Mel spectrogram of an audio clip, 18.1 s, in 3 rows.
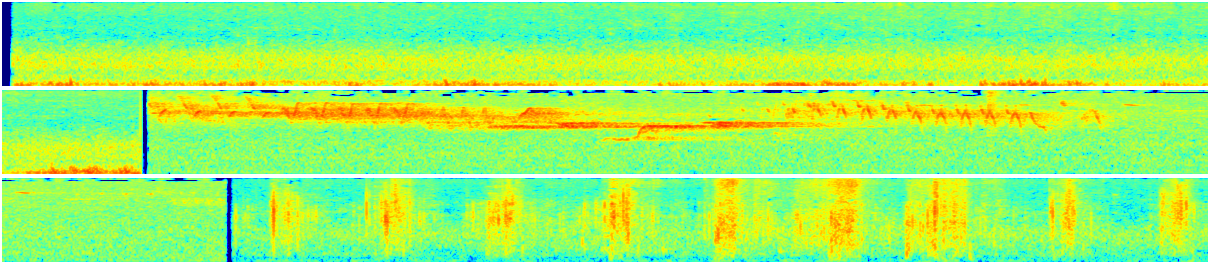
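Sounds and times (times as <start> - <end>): wind rumble on microphone: 0.1 - 6.8
birdsong trills: 6.8 - 13.2
footsteps on gravel: 13.2 - 18.0.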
